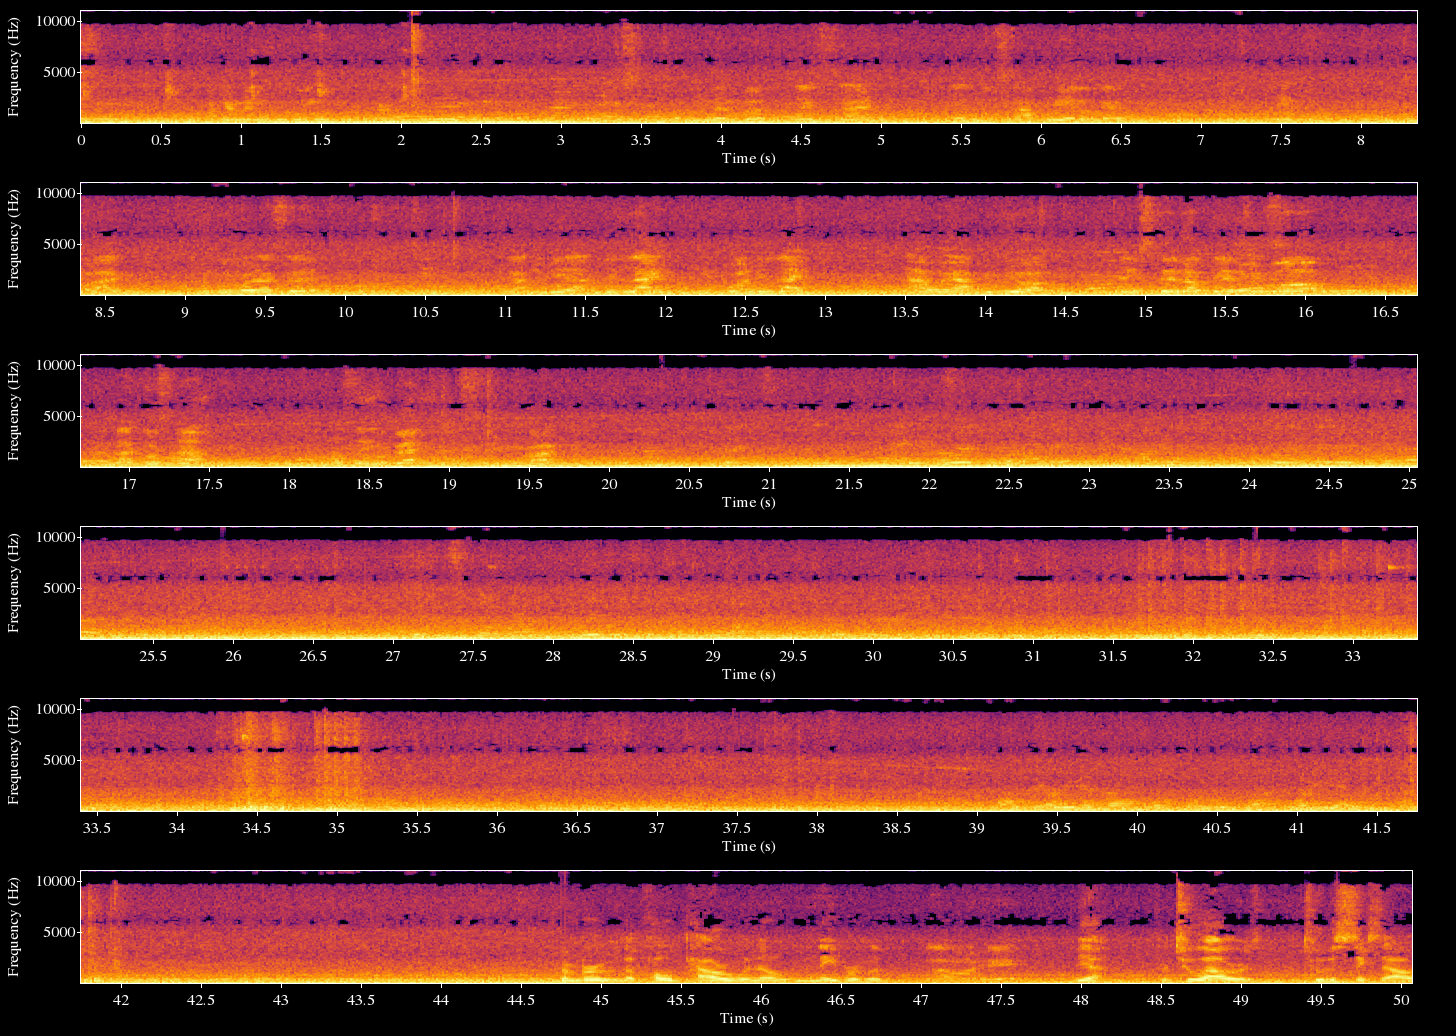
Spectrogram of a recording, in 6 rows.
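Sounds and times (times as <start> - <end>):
bus drivetrain and road noise: 0.0 - 50.0
bus jolt knock: 31.5 - 35.7.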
